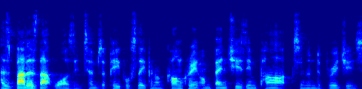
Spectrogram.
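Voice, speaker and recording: Somewhat breathy, a man with an English accent speaks at a fairly quick pace in a fairly low pitch with fairly even intonation and big swings in loudness. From central England, Coventry. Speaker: charity founder. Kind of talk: personal testimony and organisation presentation.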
